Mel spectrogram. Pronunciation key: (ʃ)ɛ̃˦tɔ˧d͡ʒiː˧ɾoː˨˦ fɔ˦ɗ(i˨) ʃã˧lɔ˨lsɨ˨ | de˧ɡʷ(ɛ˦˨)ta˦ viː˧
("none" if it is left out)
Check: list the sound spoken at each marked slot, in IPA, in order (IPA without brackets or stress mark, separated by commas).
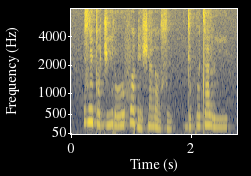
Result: z, e˨, ɛ˦˨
